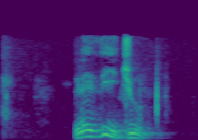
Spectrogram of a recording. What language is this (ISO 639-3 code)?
epo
